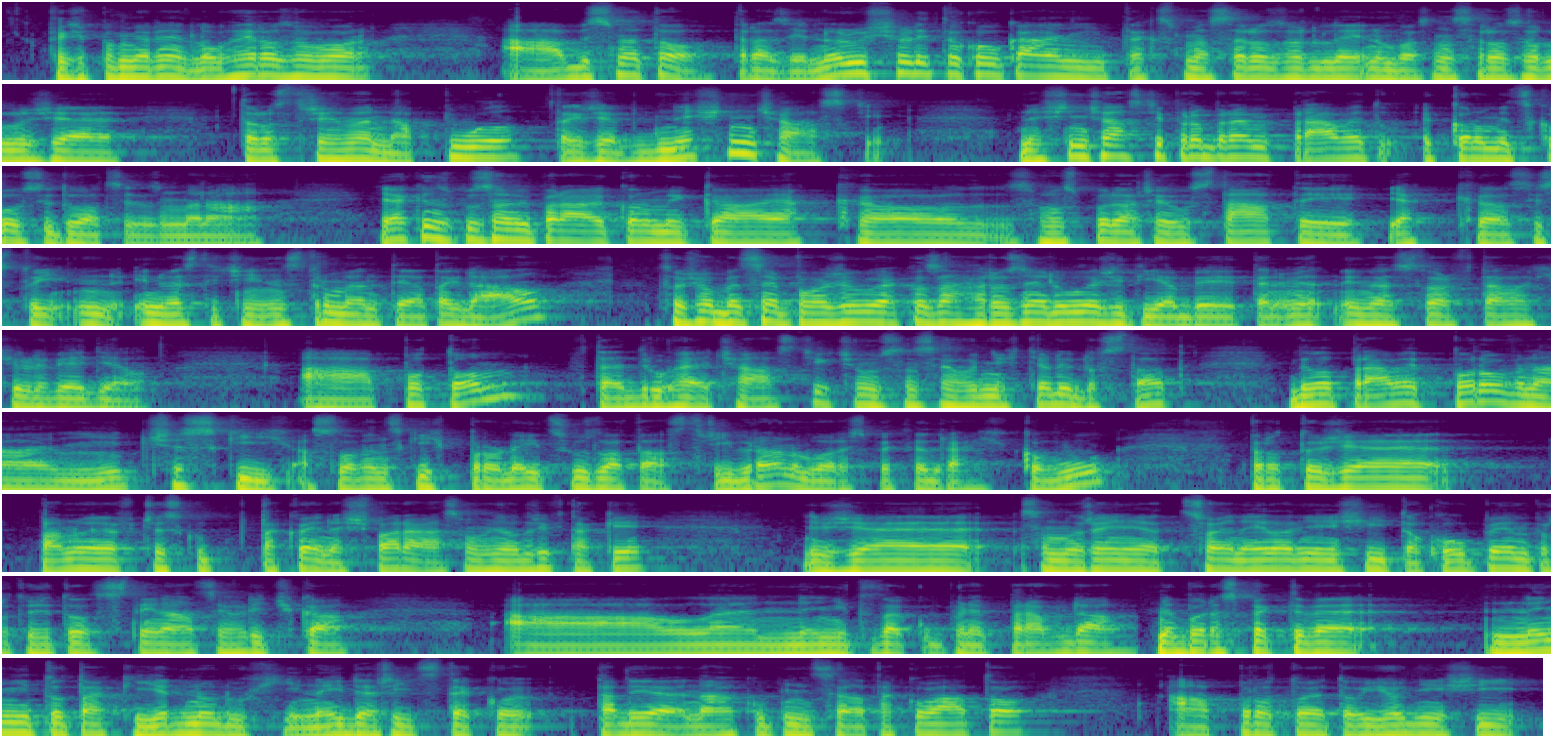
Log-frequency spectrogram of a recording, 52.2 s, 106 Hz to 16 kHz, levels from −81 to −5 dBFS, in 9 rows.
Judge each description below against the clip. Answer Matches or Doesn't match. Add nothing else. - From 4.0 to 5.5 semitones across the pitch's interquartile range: Doesn't match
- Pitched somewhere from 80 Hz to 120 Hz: Matches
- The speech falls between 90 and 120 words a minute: Doesn't match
